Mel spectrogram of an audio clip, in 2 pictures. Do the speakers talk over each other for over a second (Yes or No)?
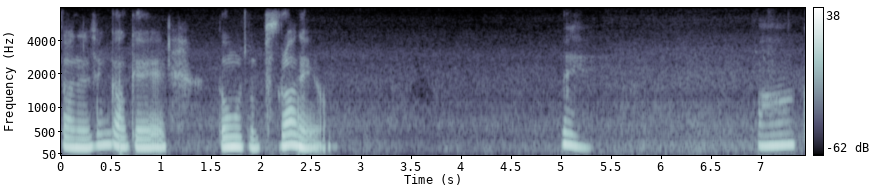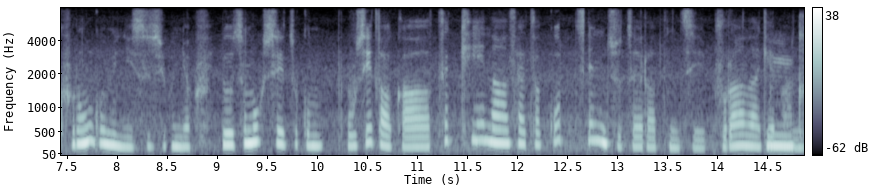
No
